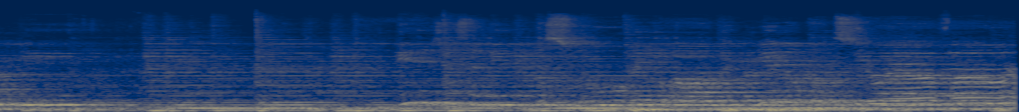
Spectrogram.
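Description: A girl singing a melody through a microphone, with some notes held long, over an acoustic guitar accompaniment.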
